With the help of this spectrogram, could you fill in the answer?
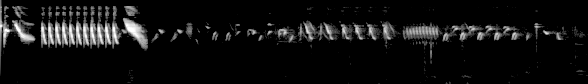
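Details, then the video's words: Goldfinch singing in the tiwawati song style: a loud, fast buzzy trill of evenly repeated notes, then a sharp downslurred note, followed by quieter rapid twittering and a short buzzy burst. "تغريد الحسون طيواواطي"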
